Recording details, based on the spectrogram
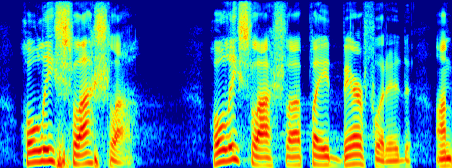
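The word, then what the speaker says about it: Rolihlahla: african name which is spelled with an r but actually says sound pronounced like this holy slashla holy slashlaw played barefooted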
